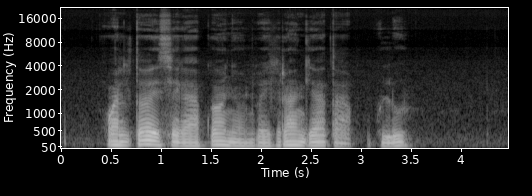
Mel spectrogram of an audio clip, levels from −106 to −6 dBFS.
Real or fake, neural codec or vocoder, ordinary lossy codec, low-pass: real; none; none; none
